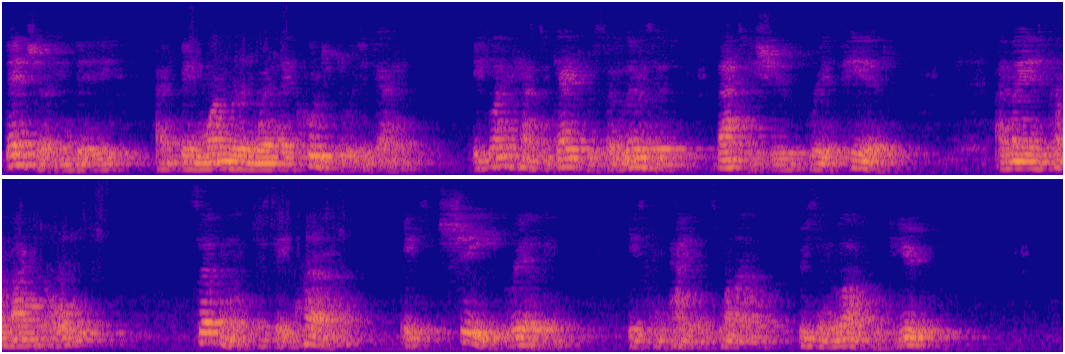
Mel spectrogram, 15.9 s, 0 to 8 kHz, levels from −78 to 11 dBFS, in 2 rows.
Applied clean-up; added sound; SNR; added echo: neural separator model SepFormer DNS4.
